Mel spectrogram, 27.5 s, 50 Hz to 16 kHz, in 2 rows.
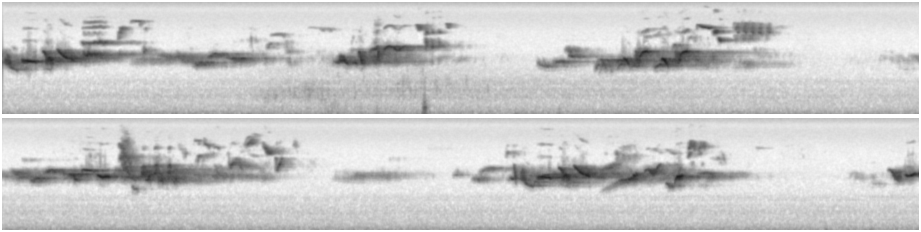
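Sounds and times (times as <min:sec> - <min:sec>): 
common blackbird singing: 0:00.0 - 0:07.2, 0:08.0 - 0:11.8, 0:13.6 - 0:19.8, 0:20.6 - 0:25.2, 0:26.6 - 0:27.5.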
